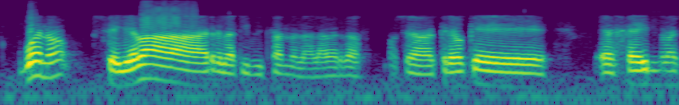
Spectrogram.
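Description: Through noticeable background noise comes a man's medium-pitched voice with ordinary pitch variation. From Spain, Navarre (Pamplona). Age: 20s. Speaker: musician and music producer. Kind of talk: radio interview. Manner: halting, many repetitions.

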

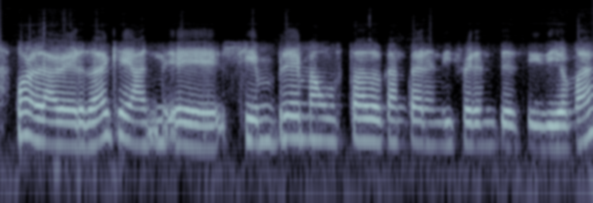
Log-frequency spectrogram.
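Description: A normal speaking voice with ordinary pitch variation. The pace is moderate. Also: woman. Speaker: singer-songwriter. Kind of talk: interview.

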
